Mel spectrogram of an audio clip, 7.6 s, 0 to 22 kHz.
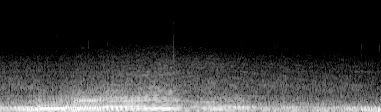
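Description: Ford Mustang Mach 1 with an H-pipe and active exhaust set to track mode, heard from the cabin as a deep engine rumble swells through a short pull and then settles back to a low drone.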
